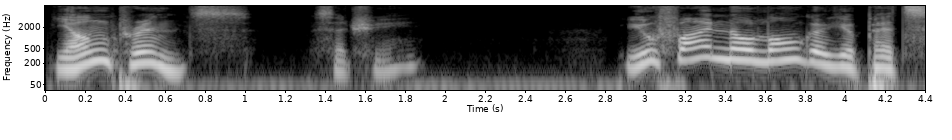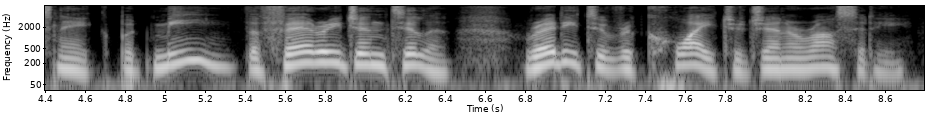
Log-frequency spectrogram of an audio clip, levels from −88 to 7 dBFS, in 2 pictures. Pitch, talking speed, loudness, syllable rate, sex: 170 Hz, 145 wpm, -18 LUFS, 4.9 syllables/s, male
